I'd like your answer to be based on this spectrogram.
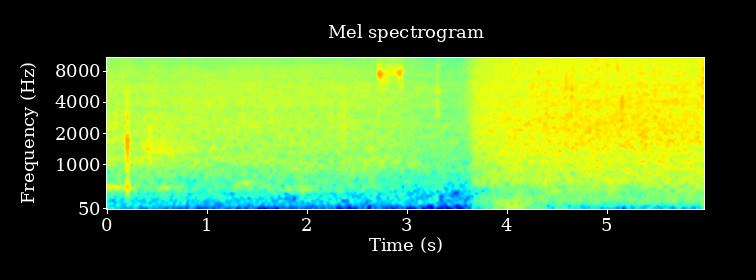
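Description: Rain falls outdoors by a house, first as a soft, steady patter and then swelling into a louder, denser downpour after a few seconds, with a couple of faint knocks in between.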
